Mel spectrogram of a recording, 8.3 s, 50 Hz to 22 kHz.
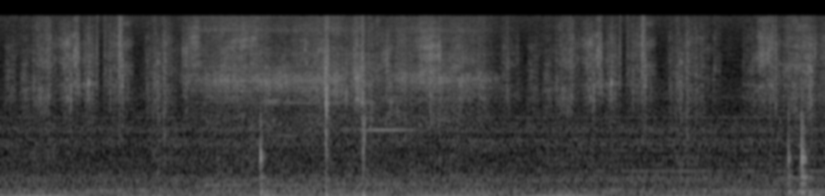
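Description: Faint rubbing and rustling of a 35mm film strip being unwound by hand from a reel, with a few light clicks about three seconds in, over a low steady hum.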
